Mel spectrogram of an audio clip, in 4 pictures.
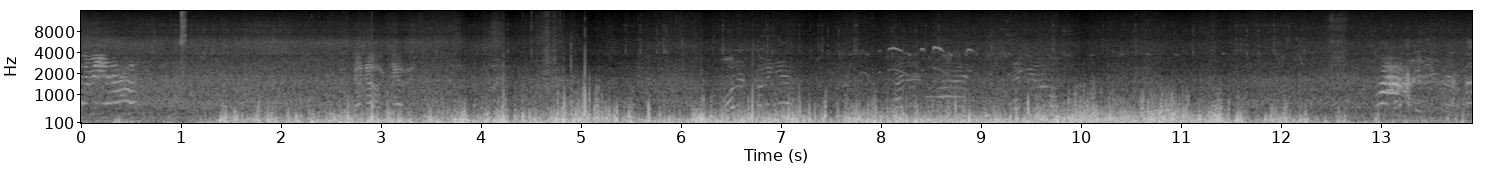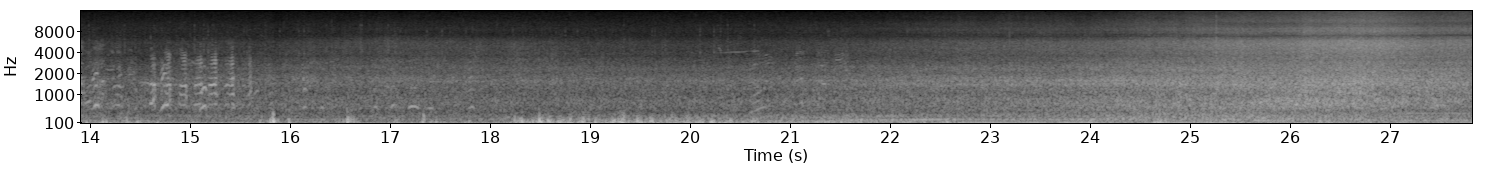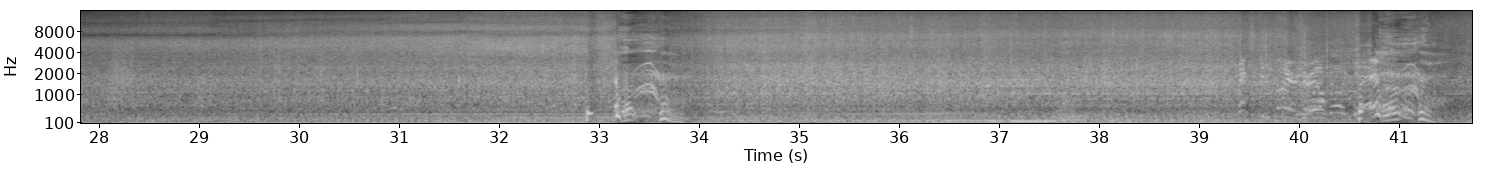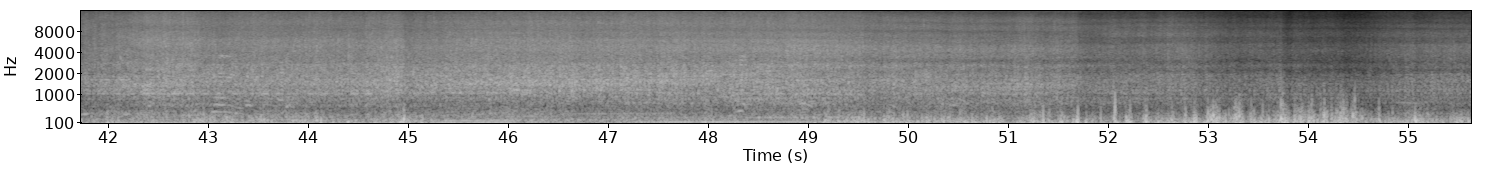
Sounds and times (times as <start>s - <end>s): Speech: 2.7s - 3.4s, 6.4s - 7.2s, 8.1s - 9.8s, 13.0s - 14.6s, 20.6s - 21.7s, 39.4s - 41.1s, 42.8s - 43.9s.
